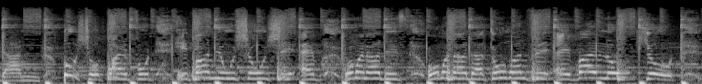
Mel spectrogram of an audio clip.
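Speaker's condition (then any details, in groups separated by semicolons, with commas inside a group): No condition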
